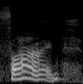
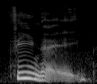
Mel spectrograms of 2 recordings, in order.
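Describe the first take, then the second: First: It rhymes with 'line', one syllable. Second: It is said in two syllables, 'fee-nay'. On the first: The speaker calls it wrong. "Fine is spelled F I N E, like fine" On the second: The speaker calls it right. "but it's pronounced fine"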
